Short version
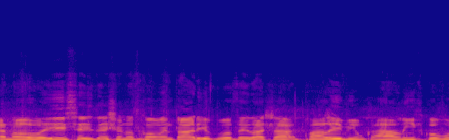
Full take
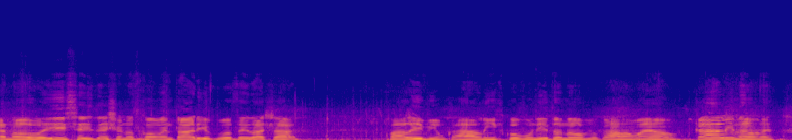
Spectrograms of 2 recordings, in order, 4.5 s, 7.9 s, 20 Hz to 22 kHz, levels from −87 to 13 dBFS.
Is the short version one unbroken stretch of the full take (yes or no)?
no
